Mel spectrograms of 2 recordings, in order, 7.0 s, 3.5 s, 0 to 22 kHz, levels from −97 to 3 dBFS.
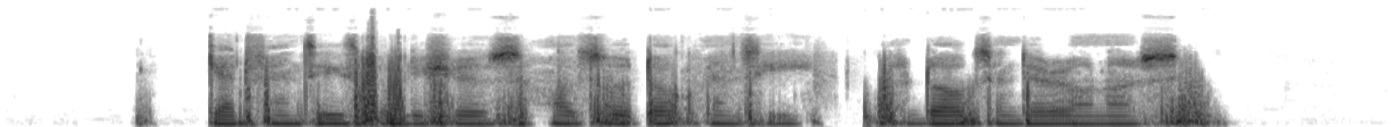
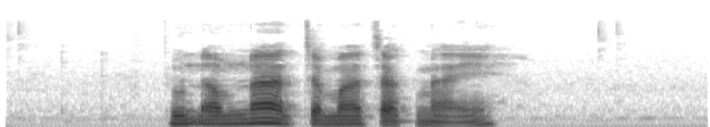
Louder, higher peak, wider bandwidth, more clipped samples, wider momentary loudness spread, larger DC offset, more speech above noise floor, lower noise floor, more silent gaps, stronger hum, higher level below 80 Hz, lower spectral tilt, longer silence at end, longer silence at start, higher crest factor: first, -19 LUFS vs -25 LUFS; first, 0 dBFS vs -6 dBFS; second, 7.4 kHz vs 10.5 kHz; neither; about the same, 10 LU vs 11 LU; neither; first, 70 dB vs 42 dB; first, -88 dBFS vs -65 dBFS; neither; second, none vs 50 Hz at -50 dBFS; first, -48 dBFS vs -56 dBFS; second, -6 dB/octave vs -8 dB/octave; second, 0.85 s vs 1.1 s; second, 0.7 s vs 0.85 s; about the same, 20 dB vs 20 dB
